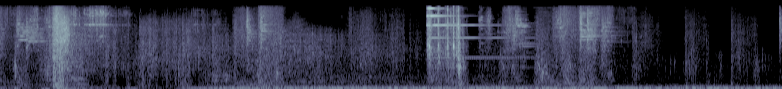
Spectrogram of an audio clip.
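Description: Magic spells crackle and whoosh during a fight.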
